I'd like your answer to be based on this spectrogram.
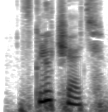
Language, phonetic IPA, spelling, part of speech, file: Russian, [fklʲʉˈt͡ɕætʲ], включать, verb, Ru-включать.ogg
- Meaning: 1. to switch on, to power up, to enable (to put a mechanism, device or system into operation) 2. to include (to bring into as a part or member)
